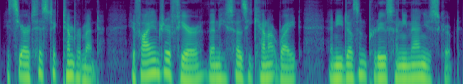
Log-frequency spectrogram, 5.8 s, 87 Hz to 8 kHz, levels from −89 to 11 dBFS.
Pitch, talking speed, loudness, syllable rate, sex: 125 Hz, 195 wpm, -15 LUFS, 7.0 syllables/s, male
